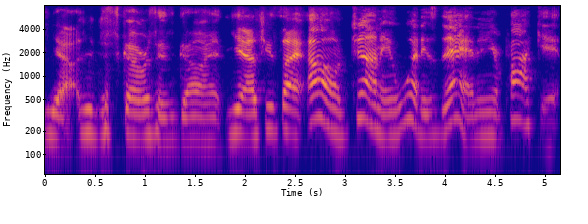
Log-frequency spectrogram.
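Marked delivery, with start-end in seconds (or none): 2.6-5.2 put-on old-movie siren, film vamp voice. Acting out a movie heroine finding a gun: Mae West voice. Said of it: "I don't know why I'm doing Mae West".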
